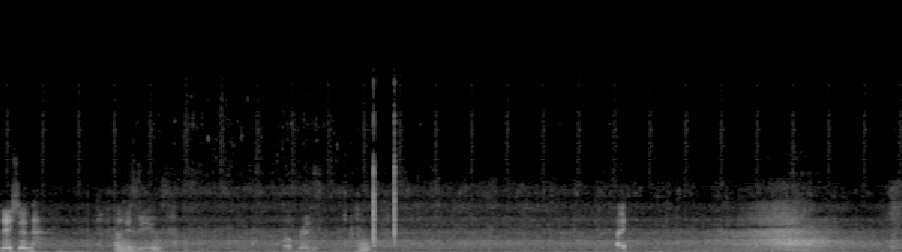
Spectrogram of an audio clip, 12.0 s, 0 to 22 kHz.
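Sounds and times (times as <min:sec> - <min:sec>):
vehicle passing on road: 0:00.0 - 0:12.0
wind and riding noise: 0:00.0 - 0:12.0.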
